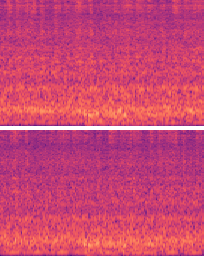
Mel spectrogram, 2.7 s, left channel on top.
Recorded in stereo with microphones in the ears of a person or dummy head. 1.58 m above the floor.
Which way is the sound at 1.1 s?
70° left (ahead or behind).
